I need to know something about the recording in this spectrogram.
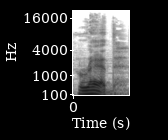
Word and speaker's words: read: read en el pasado y pasado participio es red el verbo gastar o también pasar tiempo en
